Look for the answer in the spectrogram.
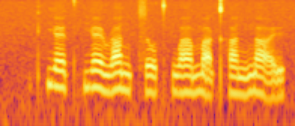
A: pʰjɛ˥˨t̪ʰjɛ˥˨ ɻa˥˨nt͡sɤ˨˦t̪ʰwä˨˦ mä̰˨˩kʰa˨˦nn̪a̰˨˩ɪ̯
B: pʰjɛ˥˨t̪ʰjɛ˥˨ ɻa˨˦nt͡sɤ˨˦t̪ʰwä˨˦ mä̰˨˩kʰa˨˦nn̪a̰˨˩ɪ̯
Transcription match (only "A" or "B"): A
